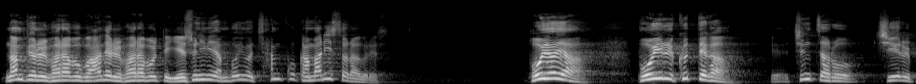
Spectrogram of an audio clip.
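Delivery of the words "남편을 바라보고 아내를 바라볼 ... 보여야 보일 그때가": louder, higher urgent exhortation; fervent preaching. Acted. Advising couples from the pulpit, loud urgent preaching. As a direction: drive the point home, slowing at the end.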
